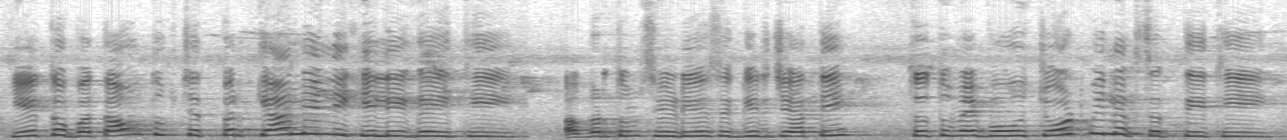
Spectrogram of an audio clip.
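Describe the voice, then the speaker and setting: A woman doing a gentle young village housewife. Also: very high-pitched, expressive, normal speed, a little hiss or hum. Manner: soothing, affectionate. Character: caring young village daughter-in-law, gentle.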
